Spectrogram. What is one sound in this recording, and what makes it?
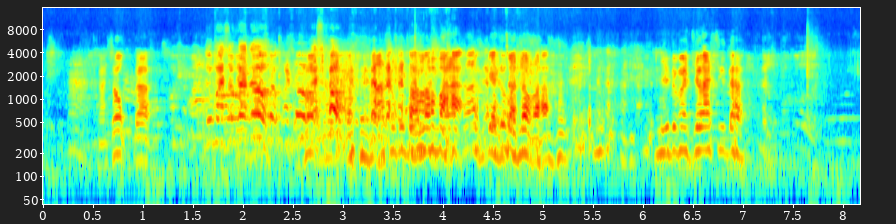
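A man laughs and talks loudly close by.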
